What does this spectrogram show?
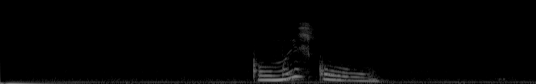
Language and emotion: Russian, positive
